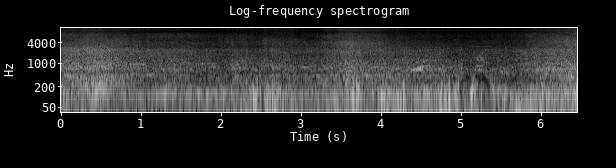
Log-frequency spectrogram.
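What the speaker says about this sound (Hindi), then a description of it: "अग्नितीर्थ समुद्र" Sea waves surge and wash at Agni Tirtham, the sacred seashore bathing spot in Rameswaram, with a steady roar of surf and wind buffeting the microphone throughout.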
